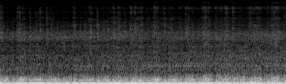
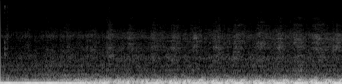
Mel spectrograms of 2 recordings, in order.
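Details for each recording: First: Chevy C10 square-body truck at idle after its cracked frame was welded and the exhaust reconnected; exhaust has cutouts and possibly Flowmaster mufflers. Deep, even V8 burble with a steady rumble and no ticks or rattles. The exhaust sounds sealed and healthy. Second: Chevrolet C10 squarebody truck, frame crack welded and exhaust reconnected: deep, loud, uneven rumbling idle with a raw, unmuffled bark; the exhaust cutout is open, so it only sounds like a big leak.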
